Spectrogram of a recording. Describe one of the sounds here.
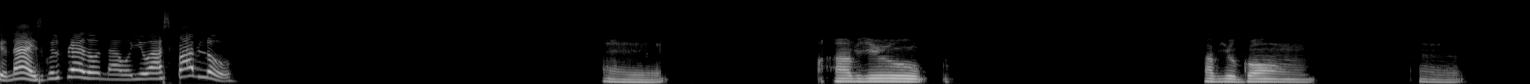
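A woman speaks calmly over an online call, in short bursts.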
